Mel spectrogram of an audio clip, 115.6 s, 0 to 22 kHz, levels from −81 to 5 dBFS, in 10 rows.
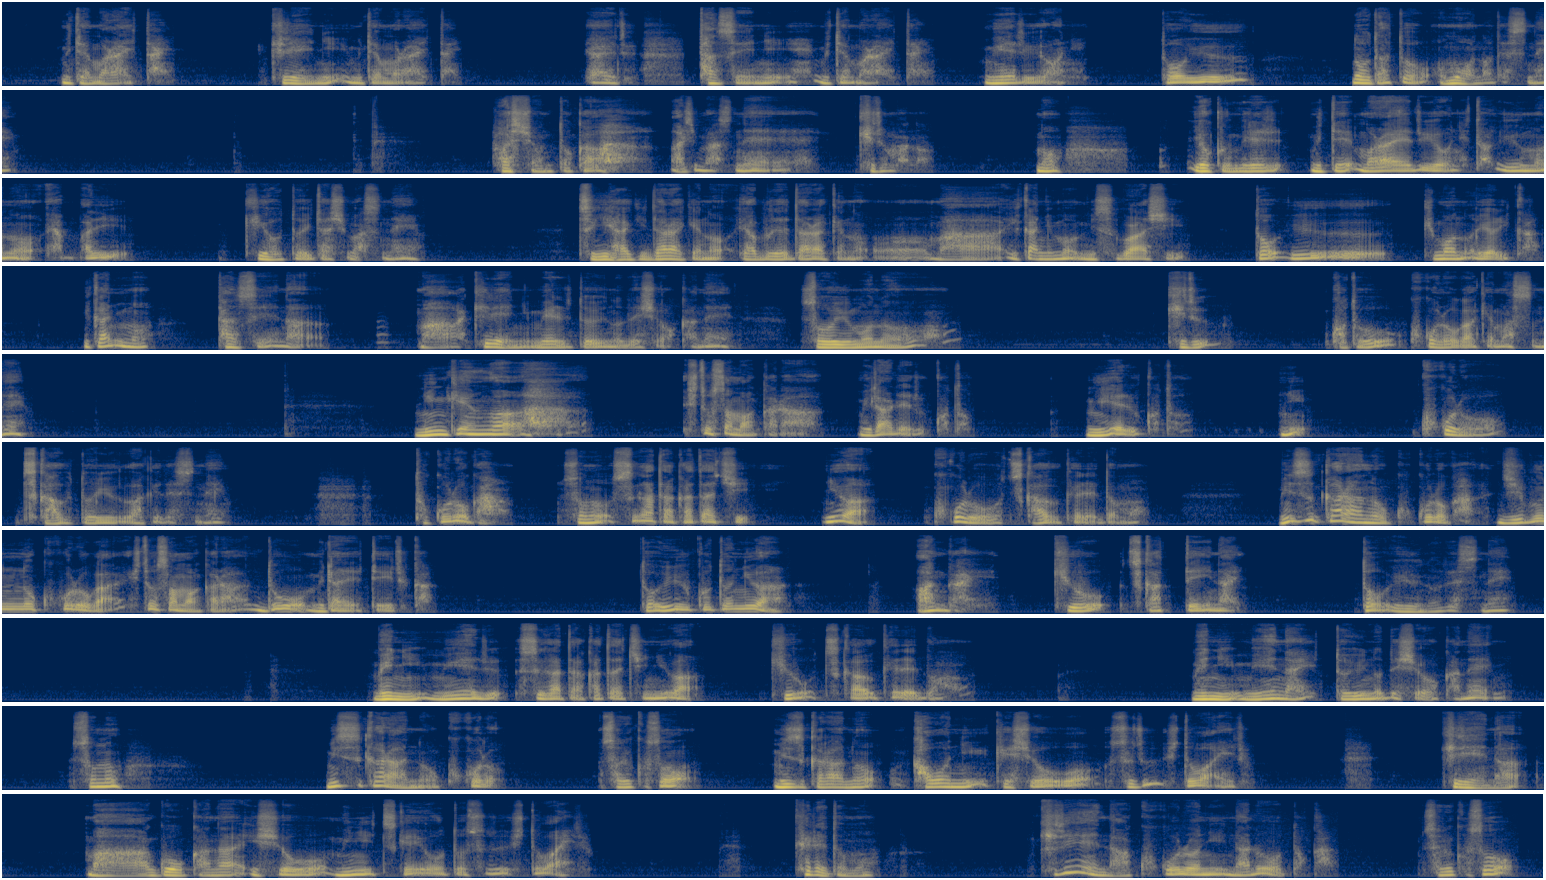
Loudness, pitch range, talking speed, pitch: -20 LUFS, 135-175 Hz, 195 characters per minute, 145 Hz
